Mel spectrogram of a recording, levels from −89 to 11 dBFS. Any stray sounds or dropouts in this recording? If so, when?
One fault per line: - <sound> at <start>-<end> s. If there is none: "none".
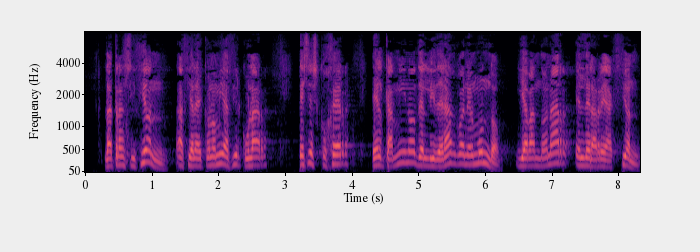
none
